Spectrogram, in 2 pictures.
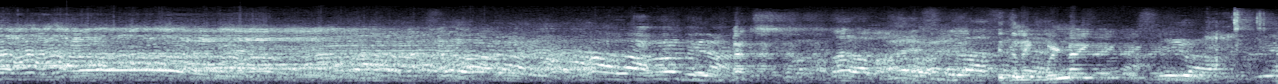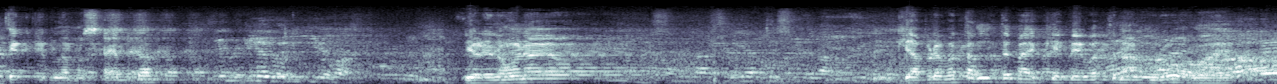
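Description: A man chants loudly through a microphone, his voice echoing over loudspeakers.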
